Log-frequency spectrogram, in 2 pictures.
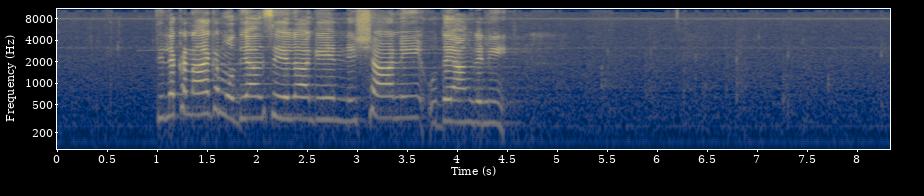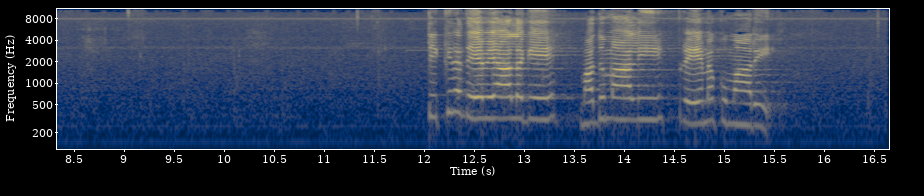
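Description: A woman reads out through a loudspeaker in a large hall.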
